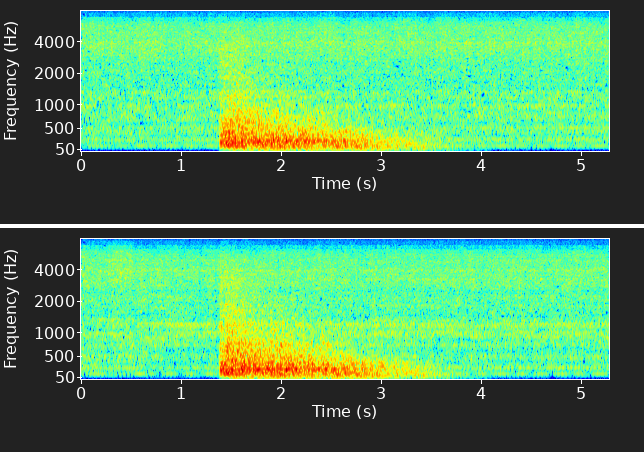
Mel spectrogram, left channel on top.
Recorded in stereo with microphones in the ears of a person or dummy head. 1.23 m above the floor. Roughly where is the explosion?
Centre.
